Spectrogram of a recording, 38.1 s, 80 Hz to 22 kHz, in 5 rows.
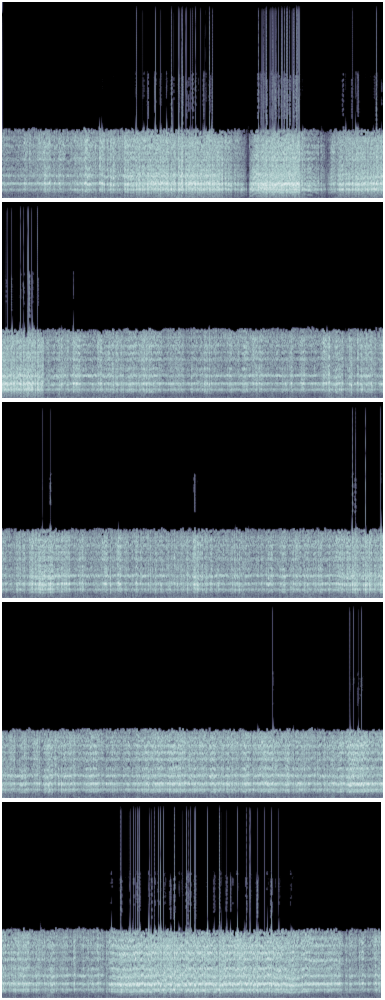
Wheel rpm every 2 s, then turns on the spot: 230, 210, 130, 130, 210, 240, 230, 230, 230, 230, 230, 220, 230, 230, 230, 230, 220, 200, 220.
none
